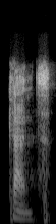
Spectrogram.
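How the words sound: It is said with an American vowel. "en Estados Unidos es más como"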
